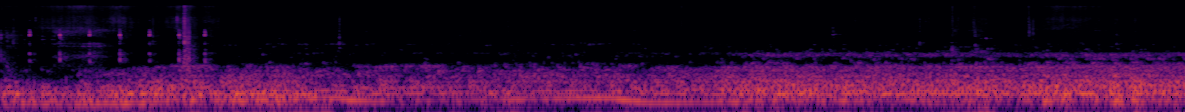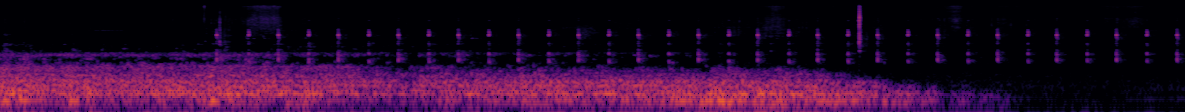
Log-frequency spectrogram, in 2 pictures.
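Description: Inside a moving car's cabin: a steady low rumble of road and engine noise. About two-thirds of the way in, the turn signal starts clicking at a quick, even rate. Near the end the rumble dies away as the car slows, leaving only the indicator's clicks.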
